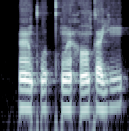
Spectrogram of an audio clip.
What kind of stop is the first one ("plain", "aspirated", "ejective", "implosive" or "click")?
ejective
